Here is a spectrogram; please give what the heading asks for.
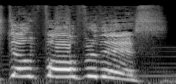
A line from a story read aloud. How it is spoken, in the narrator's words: I yelled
